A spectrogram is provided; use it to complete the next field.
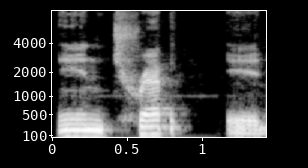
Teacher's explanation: is a three syllable word with a stress on trap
